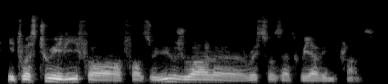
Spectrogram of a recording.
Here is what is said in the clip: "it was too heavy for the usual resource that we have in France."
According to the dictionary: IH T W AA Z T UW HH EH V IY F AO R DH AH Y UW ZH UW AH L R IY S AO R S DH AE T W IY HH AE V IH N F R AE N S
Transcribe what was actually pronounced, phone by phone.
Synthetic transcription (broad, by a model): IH T W AA Z T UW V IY F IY F AO R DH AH Y UW ZH UW AH L R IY S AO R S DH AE T W IY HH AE V IH N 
